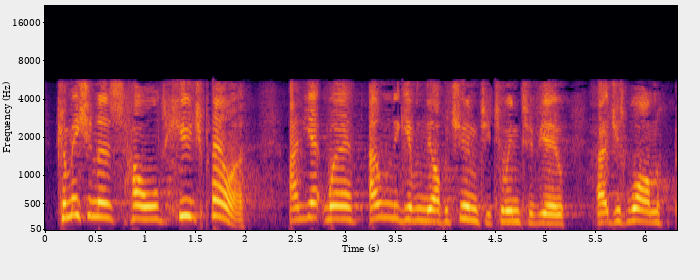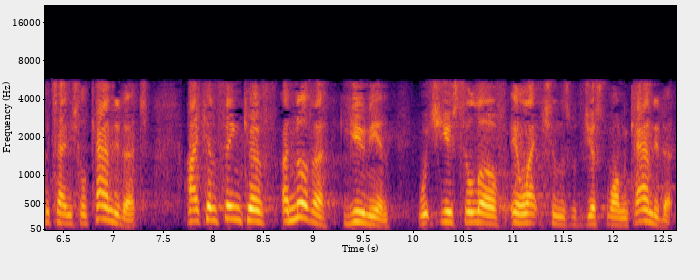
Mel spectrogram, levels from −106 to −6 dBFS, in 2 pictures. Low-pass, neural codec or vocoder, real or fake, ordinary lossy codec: 5.4 kHz; none; real; AAC, 32 kbps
